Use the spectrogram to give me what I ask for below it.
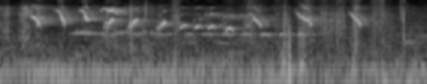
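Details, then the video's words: Greater green leafbird giving a quick series of sharp, slurred whistles and chirps at varied pitches, mixed with a few clicks, over a steady low hum. "burung cucak ijo"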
